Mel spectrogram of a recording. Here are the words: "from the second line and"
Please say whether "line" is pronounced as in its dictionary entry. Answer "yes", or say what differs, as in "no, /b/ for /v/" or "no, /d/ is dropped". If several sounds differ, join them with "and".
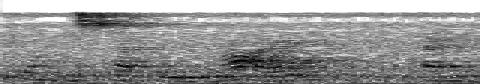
no, /n/ is dropped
